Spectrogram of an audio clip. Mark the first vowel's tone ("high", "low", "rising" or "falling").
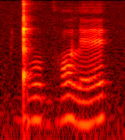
falling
